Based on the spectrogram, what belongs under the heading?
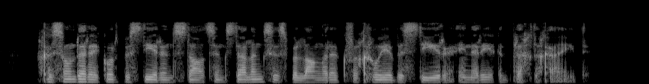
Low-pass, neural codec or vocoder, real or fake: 7.2 kHz; none; real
